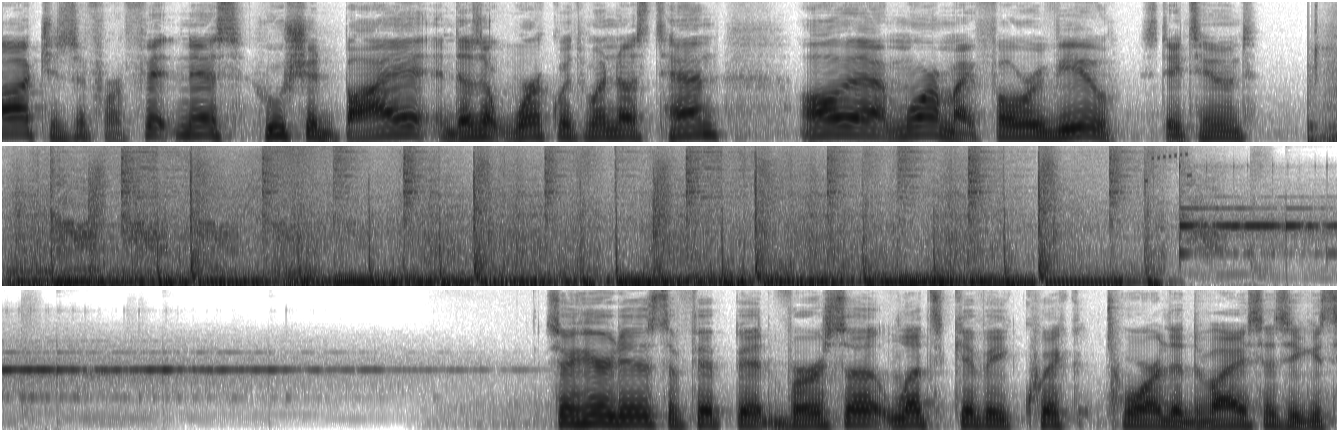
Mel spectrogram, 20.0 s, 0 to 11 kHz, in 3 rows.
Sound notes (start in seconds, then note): 7.4 upbeat music; 12.5 gentle chiming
